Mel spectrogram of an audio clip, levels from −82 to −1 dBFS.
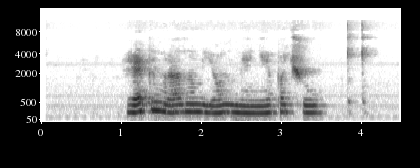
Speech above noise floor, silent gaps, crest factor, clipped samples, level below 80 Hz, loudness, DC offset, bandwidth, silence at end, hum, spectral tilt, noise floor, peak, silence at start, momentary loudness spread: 40 dB; none; 18 dB; under 0.1%; -62 dBFS; -22 LUFS; under 0.1%; 11.5 kHz; 0.4 s; none; -6 dB/octave; -61 dBFS; -6 dBFS; 1.05 s; 18 LU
